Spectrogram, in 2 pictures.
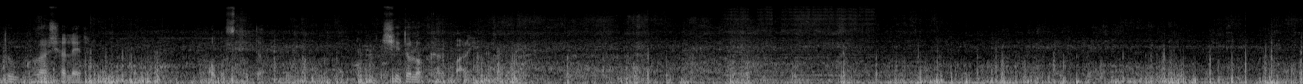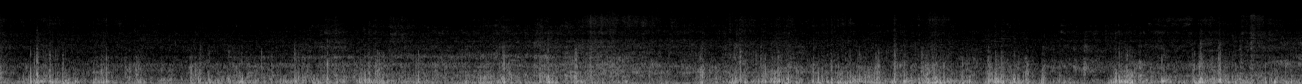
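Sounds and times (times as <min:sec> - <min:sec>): train wheels rumbling on track: 0:00.0 - 0:26.0
wind buffeting microphone: 0:00.0 - 0:26.0.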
